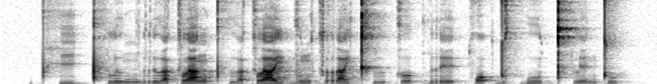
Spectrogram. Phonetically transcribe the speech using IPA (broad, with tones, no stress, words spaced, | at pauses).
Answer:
pʰiː˦˥k̚pʰlɯ˨˩ŋ rɯ˧a̯kla˥˩ŋ pʰɯ˩˦a̯kla˥˩jbu˥˩n kra˦˥jkʰɯː˨˩kɤː˦˥k̚ reː˨˩t̚fɔ˥˩ʔdo˥˩k̚ wuː˥˩t̚pʰle˩˦ntu˦˥k̚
